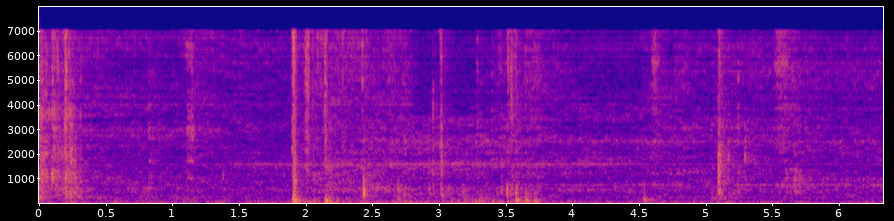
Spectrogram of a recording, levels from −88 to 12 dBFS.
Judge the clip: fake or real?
fake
